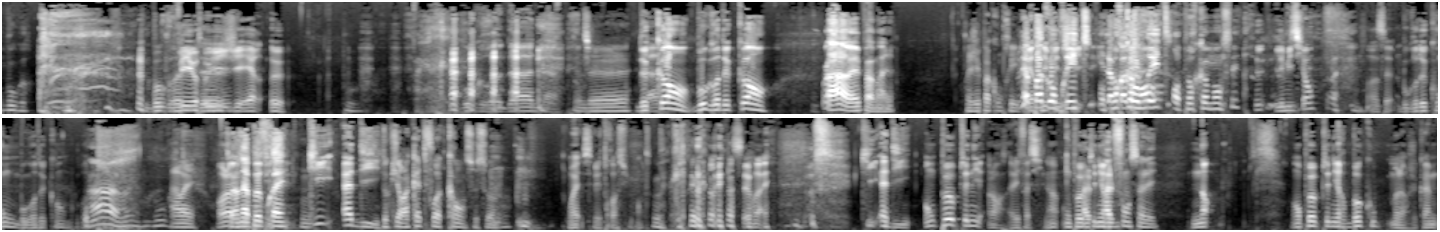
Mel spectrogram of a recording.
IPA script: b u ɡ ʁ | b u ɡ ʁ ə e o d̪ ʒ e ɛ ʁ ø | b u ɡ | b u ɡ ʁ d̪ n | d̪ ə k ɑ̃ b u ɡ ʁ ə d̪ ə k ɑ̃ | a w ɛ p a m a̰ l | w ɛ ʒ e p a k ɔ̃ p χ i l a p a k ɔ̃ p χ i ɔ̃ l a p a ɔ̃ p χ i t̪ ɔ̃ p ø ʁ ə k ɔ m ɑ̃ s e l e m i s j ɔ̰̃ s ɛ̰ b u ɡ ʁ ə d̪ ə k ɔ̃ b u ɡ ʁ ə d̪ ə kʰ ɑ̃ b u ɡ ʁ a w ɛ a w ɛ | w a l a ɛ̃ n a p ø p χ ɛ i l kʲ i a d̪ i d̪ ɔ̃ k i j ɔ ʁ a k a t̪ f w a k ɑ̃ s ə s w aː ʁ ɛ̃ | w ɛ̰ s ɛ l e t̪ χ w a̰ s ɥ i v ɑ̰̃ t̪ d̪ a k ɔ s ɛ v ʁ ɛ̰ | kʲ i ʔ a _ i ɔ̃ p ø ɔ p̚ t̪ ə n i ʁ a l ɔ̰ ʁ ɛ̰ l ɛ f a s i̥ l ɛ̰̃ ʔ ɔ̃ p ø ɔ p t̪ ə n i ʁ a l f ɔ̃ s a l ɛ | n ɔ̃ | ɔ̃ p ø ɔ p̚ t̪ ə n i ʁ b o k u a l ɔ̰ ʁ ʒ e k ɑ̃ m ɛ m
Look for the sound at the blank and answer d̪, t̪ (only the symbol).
d̪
